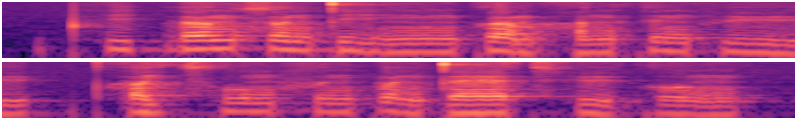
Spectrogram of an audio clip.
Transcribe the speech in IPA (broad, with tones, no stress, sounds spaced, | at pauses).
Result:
pʰ iː˧ k̚ l œː˥ ŋ s ɵ˨˧ n t̪ iː˨˩ ŋ ʊ˨˥ ŋ k œː˨˩ m h ɐ˨˥ n k ɪ˨˧ ŋ f yː˨˩ | pʰ ɐ˨˩ j t͡sʰ uː˨ m f ɪ˨˥ ŋ p ɵ˨˩ n t̪ ɛː˨˧ t͡sʰ yː˨˩ k ʊ˨˩ ŋ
